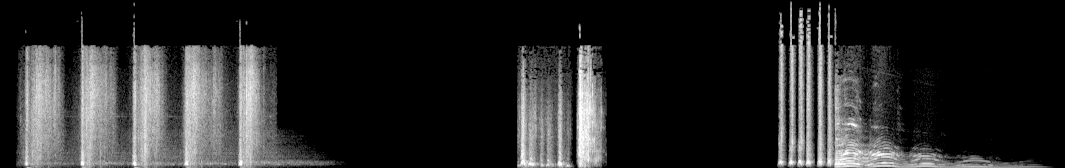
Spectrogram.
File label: Sharp Reverberant Rapid Swishes; Cartoon; Hollywood Edge; Cartoon Trax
